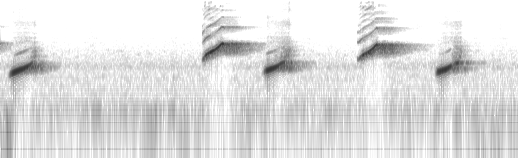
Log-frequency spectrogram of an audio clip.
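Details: Indian ringneck parrot making natural sounds: loud, clear upslurred whistles, alternating lower and higher rising notes with harmonics, five calls spaced irregularly with silence between.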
